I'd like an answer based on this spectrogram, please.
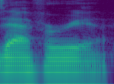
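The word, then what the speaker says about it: Zaferia: I'm pronouncing this wrong the zafara zafaria zafaria I don't think it's a real word but it's pronounced zafaria but that's that's a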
